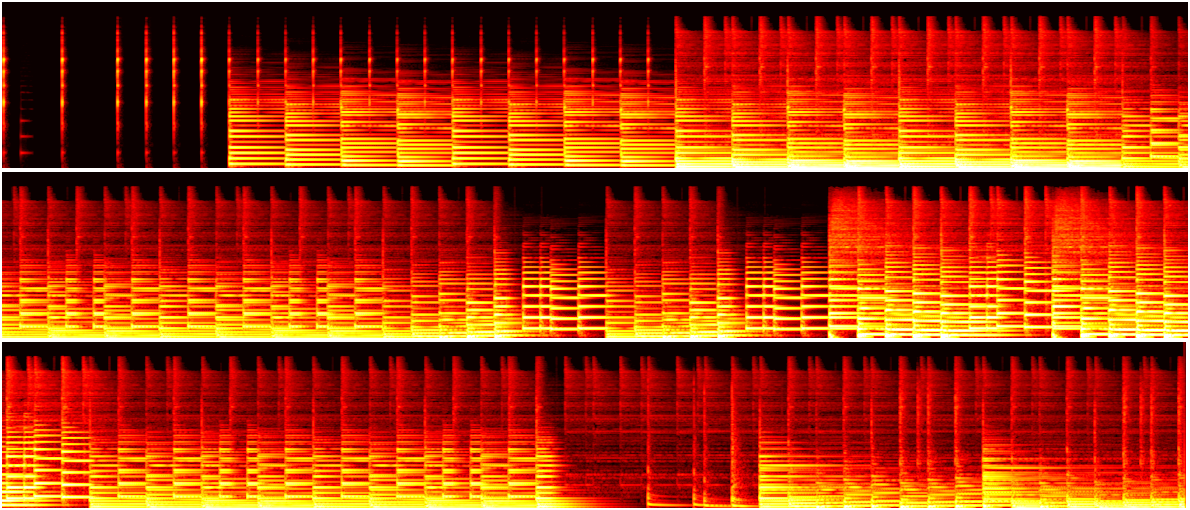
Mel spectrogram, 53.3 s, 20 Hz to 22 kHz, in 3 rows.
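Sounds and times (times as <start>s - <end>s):
boogie music: 3.4s - 44.2s, 46.6s - 53.3s
bass: 4.3s - 29.6s, 30.2s - 44.6s, 46.9s - 53.3s
drums: 10.2s - 25.4s, 26.9s - 28.8s, 30.2s - 40.4s, 41.2s - 53.3s.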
